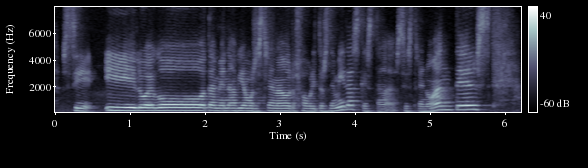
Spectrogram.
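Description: In a normal speaking voice, a woman talks at a fairly slow pace with hardly any pauses, a fairly high pitch, ordinary pitch variation and big swings in loudness. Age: 20s. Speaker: 3D artist and CGI supervisor. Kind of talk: casual interview chat.

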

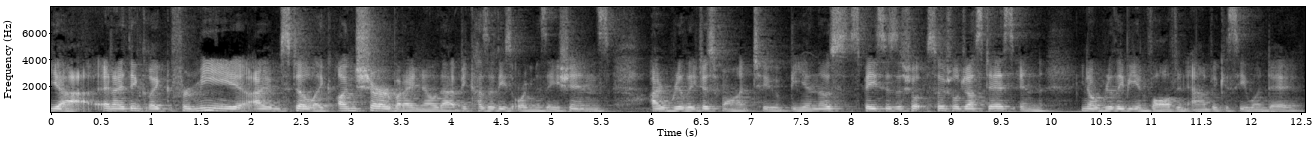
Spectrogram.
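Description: A man's fairly high voice with an American accent and flat, monotone intonation, amid noticeable background noise and audible room echo. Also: moderate pace. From US Midwest, Indianapolis, Indiana. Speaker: university student. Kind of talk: casual interview.

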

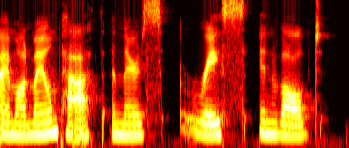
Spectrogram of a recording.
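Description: A woman's plain, everyday voice at a medium pitch and fairly slow pace, in a very clean recording with a silent background. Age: 20s. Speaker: podcast co-host, hairdresser. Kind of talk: casual chat.

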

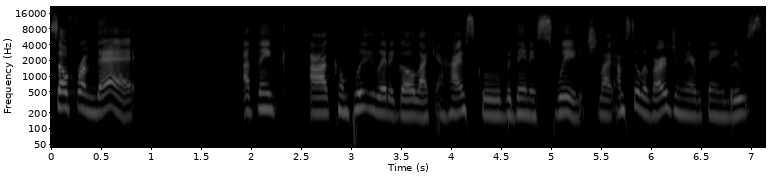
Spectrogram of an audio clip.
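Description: A woman's normal speaking voice at medium pitch, fairly quick, with ordinary pitch variation and a dry, close sound with no echo. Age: 20s. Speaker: minister and musician. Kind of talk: casual chat; testimony.

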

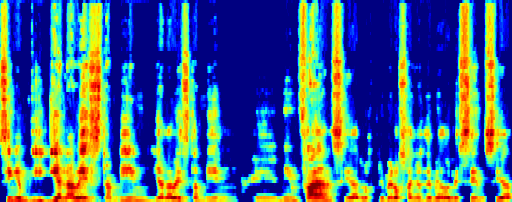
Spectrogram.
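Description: A man's medium-pitched voice at a fairly slow pace. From Peru, Lima. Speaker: writer and library director. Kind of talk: interview conversation. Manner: hesitant fillers.

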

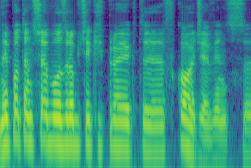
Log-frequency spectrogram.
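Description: Dry and close with no echo, a man speaks at a very fast pace with ordinary pitch variation. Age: 30s. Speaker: indie game developer. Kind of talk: interview. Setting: sitting in a parked car. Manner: halting.

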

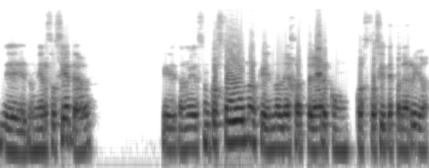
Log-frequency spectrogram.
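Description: A man speaks at a high pitch in a Peruvian accent. His moderate-paced delivery is monotone and flat. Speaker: card game player. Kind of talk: interview.

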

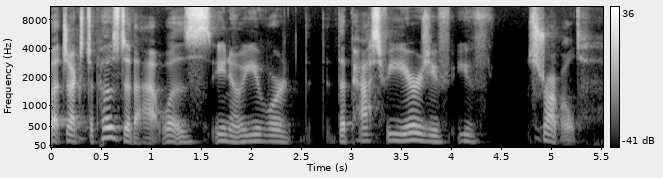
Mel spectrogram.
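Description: A woman with a Midwestern American accent speaks fairly slowly in a very deep, low voice, with lively intonation and long, frequent pauses. The recording is very clean, with a silent background. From Missouri, Excelsior Springs. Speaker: guest interviewer, host's wife. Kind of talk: casual interview conversation. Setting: barn hayloft recording.

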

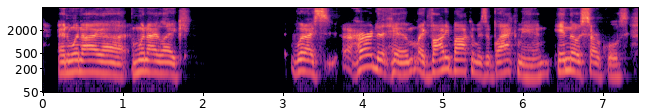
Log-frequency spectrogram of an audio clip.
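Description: A man's normal speaking voice with an American accent, fairly high in pitch, fairly slow, at very even loudness with ordinary pitch variation. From US suburbs. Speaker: podcast co-host. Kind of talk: casual chat.

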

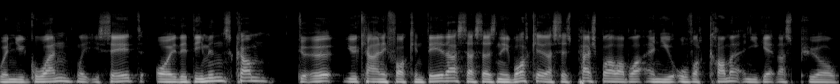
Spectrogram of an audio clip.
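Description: Fairly quick delivery on a very clean recording with a silent background, the sound dry and close with no echo. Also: man. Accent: Glasgow. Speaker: podcast guest. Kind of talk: casual chat.

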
